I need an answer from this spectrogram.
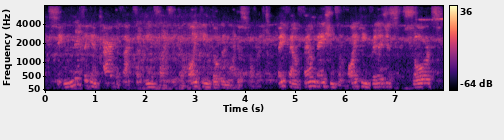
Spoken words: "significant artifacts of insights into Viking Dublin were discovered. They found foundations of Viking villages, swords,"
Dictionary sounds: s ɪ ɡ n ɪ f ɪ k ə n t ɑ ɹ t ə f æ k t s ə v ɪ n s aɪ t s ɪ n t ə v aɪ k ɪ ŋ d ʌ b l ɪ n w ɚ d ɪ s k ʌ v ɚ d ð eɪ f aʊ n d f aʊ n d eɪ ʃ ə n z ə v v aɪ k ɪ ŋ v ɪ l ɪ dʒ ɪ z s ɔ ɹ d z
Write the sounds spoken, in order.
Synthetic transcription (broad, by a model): s ɪ ɡ n ɪ f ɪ k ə n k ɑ ɹ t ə f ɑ k t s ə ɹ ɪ n s aɪ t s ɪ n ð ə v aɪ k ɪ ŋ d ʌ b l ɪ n w ɚ d ɪ s k ʌ v ɚ d ð eɪ f aʊ n d f aʊ n d eɪ ʃ ə n z ə v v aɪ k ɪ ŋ v ɪ l ɪ dʒ ɪ z s ɔ ɹ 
